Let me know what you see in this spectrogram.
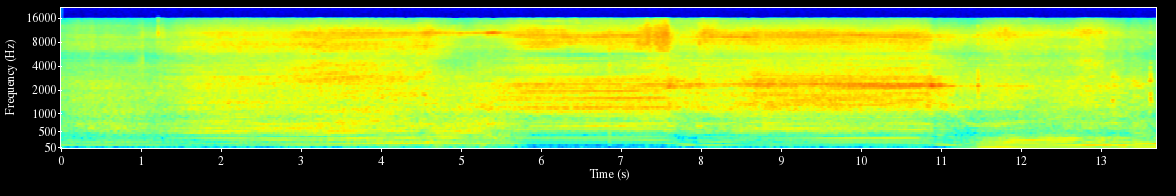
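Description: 4x4 engines revving hard under load while driving through deep snow. The revs hold, drop and climb again a couple of times.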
